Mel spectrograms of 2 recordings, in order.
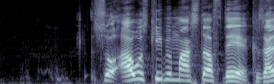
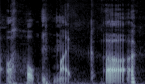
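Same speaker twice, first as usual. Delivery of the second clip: breathless whispered oh my God; seeing the cops arrive, whispered dread; whispered dismay; 16 dB quieter than usual. Real, not acted.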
